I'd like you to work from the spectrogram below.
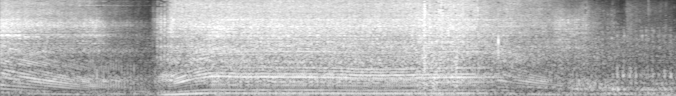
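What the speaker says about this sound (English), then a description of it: "Chainsaw to the rescue!" A chainsaw in the video game Satisfactory idles, then revs up into a loud, steady drone that holds for a few seconds before winding back down.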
